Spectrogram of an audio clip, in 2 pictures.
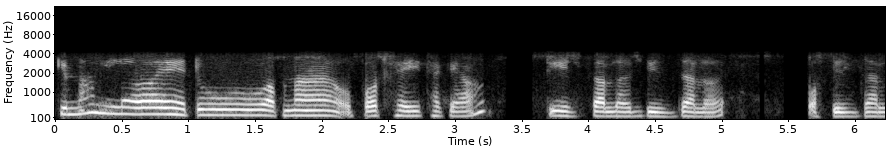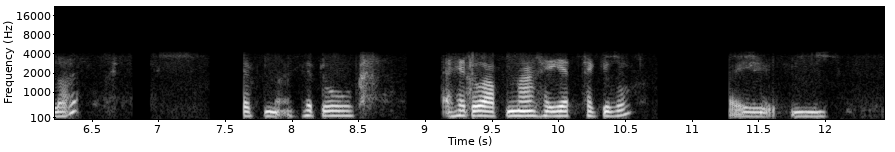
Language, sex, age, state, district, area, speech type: Assamese, female, 30-45, Assam, Sivasagar, rural, conversation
